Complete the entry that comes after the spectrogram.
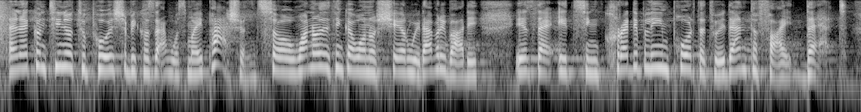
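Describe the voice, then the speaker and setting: In an Italian accent, a woman talks at a fairly quick pace with a fairly high pitch, ordinary pitch variation and very even loudness. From Italy. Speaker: former motorcycle racer, esports industry speaker. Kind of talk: motivational talk to audience. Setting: stage with live audience, streamed online.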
